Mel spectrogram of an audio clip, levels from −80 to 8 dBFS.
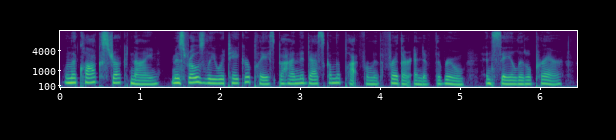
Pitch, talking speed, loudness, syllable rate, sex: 200 Hz, 270 wpm, -18 LUFS, 6.1 syllables/s, female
